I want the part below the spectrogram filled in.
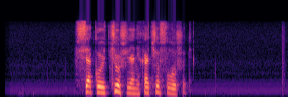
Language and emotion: Russian, angry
